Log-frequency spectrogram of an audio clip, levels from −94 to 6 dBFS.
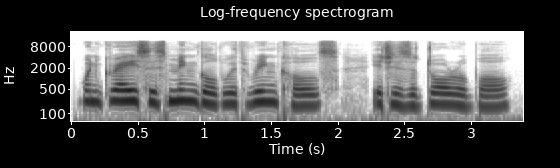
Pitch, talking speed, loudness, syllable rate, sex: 195 Hz, 160 wpm, -17 LUFS, 4.9 syllables/s, female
